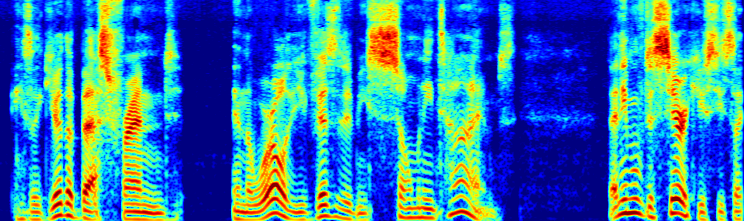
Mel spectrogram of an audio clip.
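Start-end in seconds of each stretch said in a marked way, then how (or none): none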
